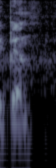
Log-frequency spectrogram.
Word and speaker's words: been: How do you pronounce B-E-E-N? I say bin. Bin. Like, have you been? Yeah. So is that? Have you been or have you been? What? Have you been? Like sit. Bin.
